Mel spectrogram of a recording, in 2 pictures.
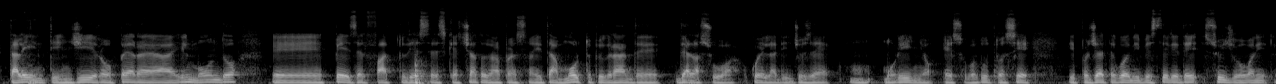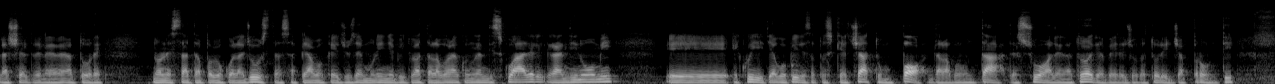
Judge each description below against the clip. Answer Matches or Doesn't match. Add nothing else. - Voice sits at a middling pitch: Doesn't match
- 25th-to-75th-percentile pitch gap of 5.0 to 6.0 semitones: Doesn't match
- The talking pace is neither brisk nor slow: Doesn't match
